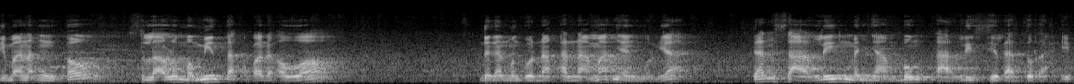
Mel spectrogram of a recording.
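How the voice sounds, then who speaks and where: In a room with audible echo and noticeable background noise, a man with a fairly low pitch speaks fairly slowly, with ordinary pitch variation. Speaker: Islamic preacher. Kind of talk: sermon. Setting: mosque with audience. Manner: slow, soothing teaching tone; getting quieter.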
